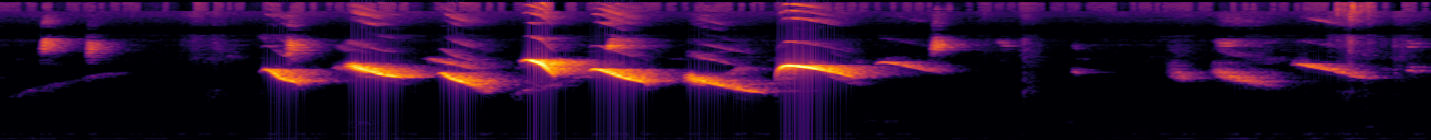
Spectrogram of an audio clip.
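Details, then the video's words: Green-winged saltator just starting to sing: a loud run of clear whistled, downslurred notes in quick succession, then softer, more scattered whistles after a short pause, in an otherwise quiet setting. "Trinca ferro SHREK começando a cantar"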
